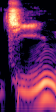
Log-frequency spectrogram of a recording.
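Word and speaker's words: 井: Certains disent que c'est le puits, et le puits se prononce jin, donc ça serait un élément phonétique.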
